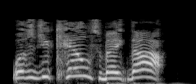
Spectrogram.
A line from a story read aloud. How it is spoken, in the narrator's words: Jordan yells out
